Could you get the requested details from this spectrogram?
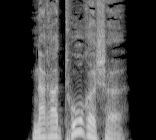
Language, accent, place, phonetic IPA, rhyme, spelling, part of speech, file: German, Germany, Berlin, [naʁaˈtoːʁɪʃə], -oːʁɪʃə, narratorische, adjective, De-narratorische.ogg
- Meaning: inflection of narratorisch: 1. strong/mixed nominative/accusative feminine singular 2. strong nominative/accusative plural 3. weak nominative all-gender singular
